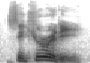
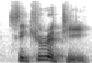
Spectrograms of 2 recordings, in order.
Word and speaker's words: security: security security 이렇게 실제 원어민이 하는 소리가 들려요. 그리고 안전이란 뜻. 그다음에 얘는 발음을 일부러 큐어리어스 이렇게 할 필요가 없어요.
